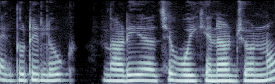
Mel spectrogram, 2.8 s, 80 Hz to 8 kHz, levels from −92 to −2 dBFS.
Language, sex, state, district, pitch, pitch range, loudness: Bengali, female, West Bengal, Jhargram, 205 Hz, 195-215 Hz, -16 LUFS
